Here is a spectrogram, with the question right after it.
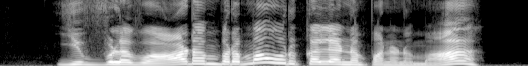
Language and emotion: Tamil, angry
